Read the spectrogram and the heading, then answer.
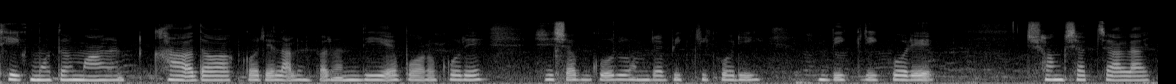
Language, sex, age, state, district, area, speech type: Bengali, female, 30-45, West Bengal, Dakshin Dinajpur, urban, spontaneous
